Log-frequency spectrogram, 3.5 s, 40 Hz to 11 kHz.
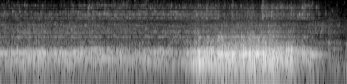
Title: Interesting sinkdrain with sinkplug 38.5 mm with chain and loud gurgling sound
